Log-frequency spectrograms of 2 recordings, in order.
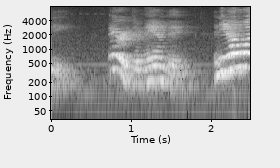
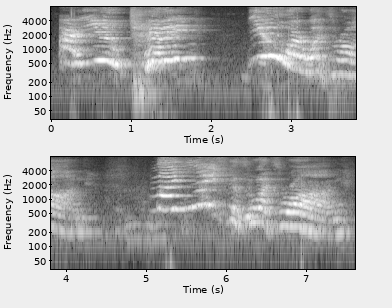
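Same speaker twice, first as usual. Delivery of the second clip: slow, loud, high furious retort; shouting each word slowly; angry outburst; 7 dB louder, much slower than usual. Retold or imitated. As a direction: let the anger boil over at her.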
